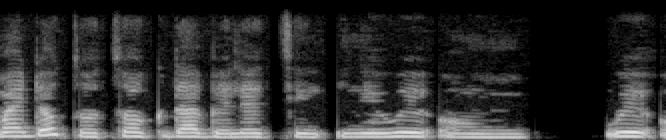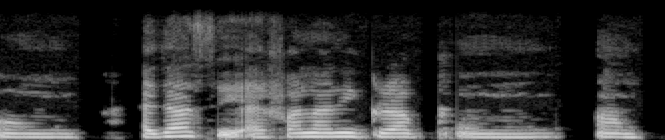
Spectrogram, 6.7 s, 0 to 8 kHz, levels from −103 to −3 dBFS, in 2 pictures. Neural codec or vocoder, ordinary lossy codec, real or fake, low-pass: none; none; real; 7.2 kHz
